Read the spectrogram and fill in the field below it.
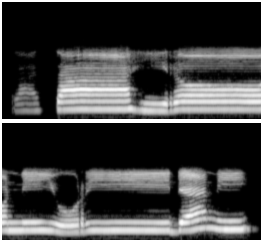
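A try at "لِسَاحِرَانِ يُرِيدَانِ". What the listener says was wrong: Danya panjang, Mi.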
